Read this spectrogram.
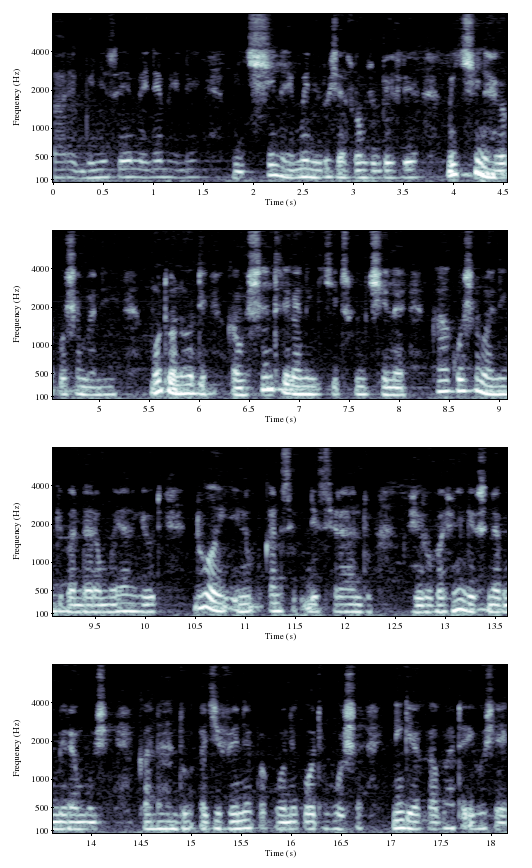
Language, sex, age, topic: Ndau, female, 18-24, health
